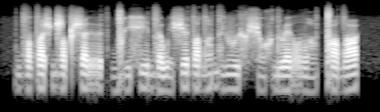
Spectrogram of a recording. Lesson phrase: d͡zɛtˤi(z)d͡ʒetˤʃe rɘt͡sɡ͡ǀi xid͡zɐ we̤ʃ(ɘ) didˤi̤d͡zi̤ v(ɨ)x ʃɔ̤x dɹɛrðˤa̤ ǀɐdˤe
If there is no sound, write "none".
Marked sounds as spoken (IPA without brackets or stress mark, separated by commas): ʃ, ɘ, ɨ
